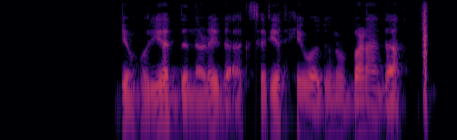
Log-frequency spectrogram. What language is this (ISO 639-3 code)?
pus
